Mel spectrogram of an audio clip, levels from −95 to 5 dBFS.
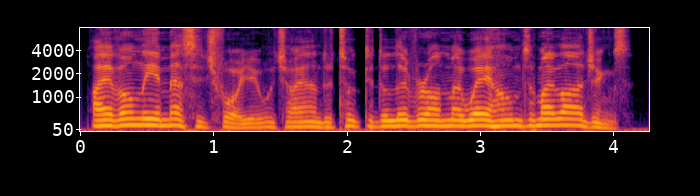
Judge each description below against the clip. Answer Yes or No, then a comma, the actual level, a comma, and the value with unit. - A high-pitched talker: No, medium, 150 Hz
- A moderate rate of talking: No, fast, 265 wpm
